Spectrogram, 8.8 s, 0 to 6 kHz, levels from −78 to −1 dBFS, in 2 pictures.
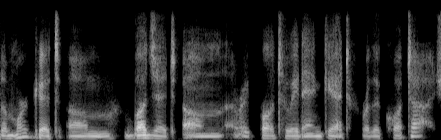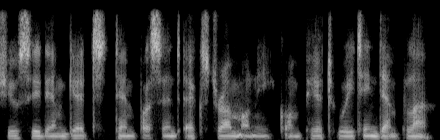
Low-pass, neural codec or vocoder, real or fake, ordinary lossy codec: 5.4 kHz; codec, 16 kHz in and 24 kHz out, 0.9 kbps, LongCat-Audio-Codec, fine tuned four codebook decoder; fake; none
